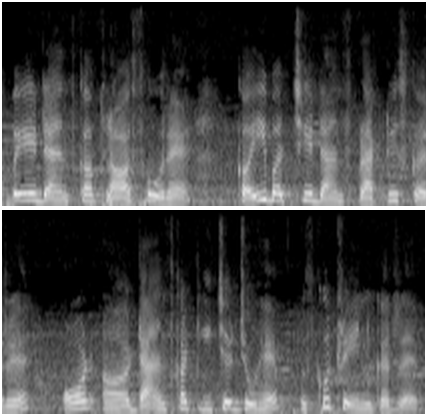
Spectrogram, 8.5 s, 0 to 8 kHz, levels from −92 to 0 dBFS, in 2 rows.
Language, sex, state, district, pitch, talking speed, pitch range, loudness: Hindi, female, Jharkhand, Sahebganj, 230 Hz, 190 wpm, 210-260 Hz, -22 LUFS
